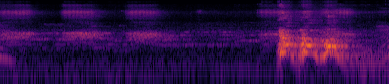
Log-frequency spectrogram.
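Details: Labrador outdoors on an evening among birds, sky and plants: soft repeated bird calls at first, then a loud, harsh burst of two or three quick barks near the end.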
